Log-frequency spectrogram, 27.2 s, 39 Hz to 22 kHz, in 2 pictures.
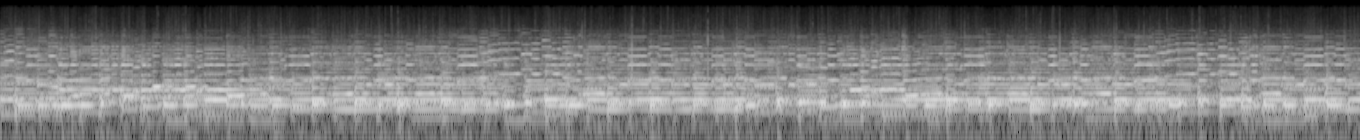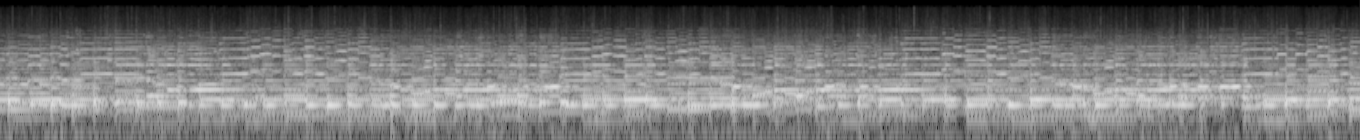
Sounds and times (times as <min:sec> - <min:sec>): String section: 0:00.0 - 0:27.2.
